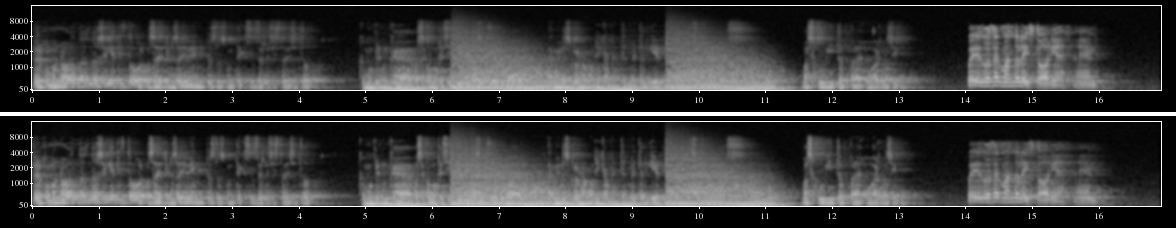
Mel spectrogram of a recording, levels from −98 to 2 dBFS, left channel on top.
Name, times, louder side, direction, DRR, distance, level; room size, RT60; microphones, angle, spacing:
voice 1, 0.0-4.2 4.9-10.7 11.6-13.1, equal, 65° right, 2 dB, 4.0 m, -28 dB
sound 1, 5.0-11.2, equal, 45° right, 5.5 m, -25 dB
voice 2, 14.0-16.0, left 3 dB, 70° left, 8 dB, 1.9 m, -27 dB
25.5 x 24.0 x 4.9 m, 1.0 s
head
